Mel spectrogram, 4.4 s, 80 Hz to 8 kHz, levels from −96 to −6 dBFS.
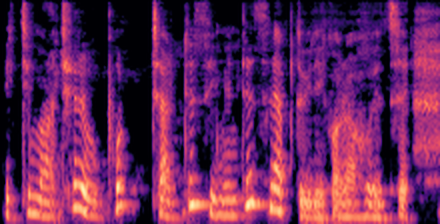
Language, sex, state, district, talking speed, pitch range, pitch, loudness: Bengali, female, West Bengal, Dakshin Dinajpur, 120 wpm, 195-300 Hz, 235 Hz, -23 LUFS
